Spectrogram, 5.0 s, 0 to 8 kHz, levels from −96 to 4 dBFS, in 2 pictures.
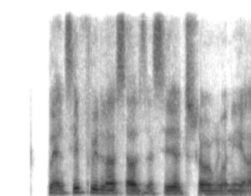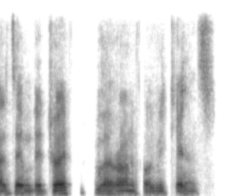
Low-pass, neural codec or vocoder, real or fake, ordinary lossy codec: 7.2 kHz; codec, 24 kHz, 1.5 kbps, HILCodec; fake; none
